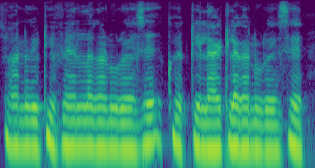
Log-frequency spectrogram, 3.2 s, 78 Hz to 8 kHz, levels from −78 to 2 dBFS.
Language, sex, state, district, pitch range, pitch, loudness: Bengali, male, Assam, Hailakandi, 135-150 Hz, 140 Hz, -15 LUFS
